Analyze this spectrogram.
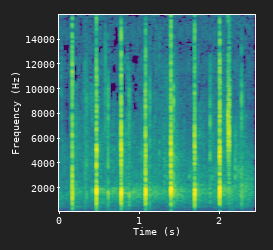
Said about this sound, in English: So we're delighted that you folks have become a part of our life here at Church of the Palms. And let's give them a big round of applause, would you please?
